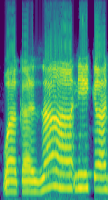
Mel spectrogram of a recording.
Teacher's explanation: za nipis, keluar lidah antara gigi atas dengan gigi bawah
